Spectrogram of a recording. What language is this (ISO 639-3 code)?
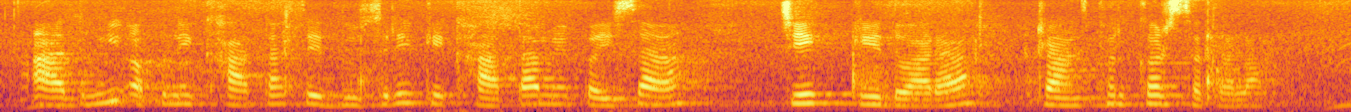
bho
